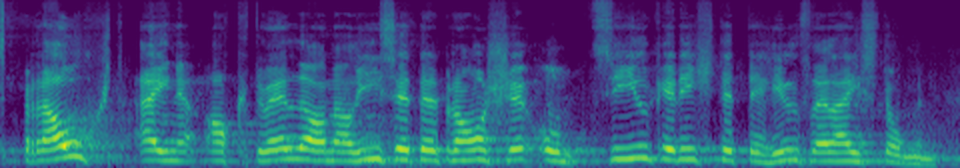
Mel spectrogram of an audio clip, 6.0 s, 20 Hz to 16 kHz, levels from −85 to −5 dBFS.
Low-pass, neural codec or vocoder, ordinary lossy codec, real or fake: 14.4 kHz; codec, 44.1 kHz, 7.8 kbps, Pupu-Codec; Opus, 24 kbps; fake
